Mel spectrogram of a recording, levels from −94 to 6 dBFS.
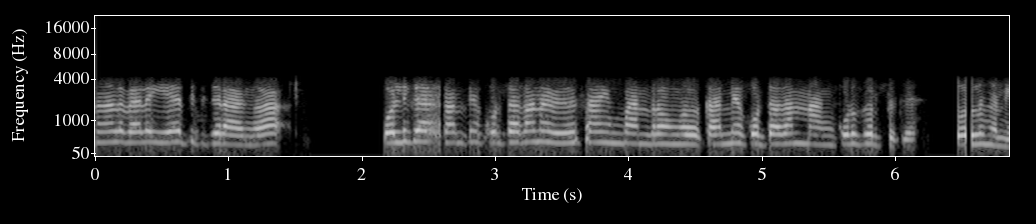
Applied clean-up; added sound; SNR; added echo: none; none; none; none.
